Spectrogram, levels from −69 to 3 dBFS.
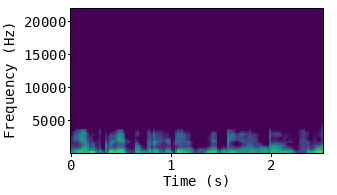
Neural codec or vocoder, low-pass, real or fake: codec, 16 kHz, 0.5 kbps, FreqCodec, larger model; 3.6 kHz; fake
